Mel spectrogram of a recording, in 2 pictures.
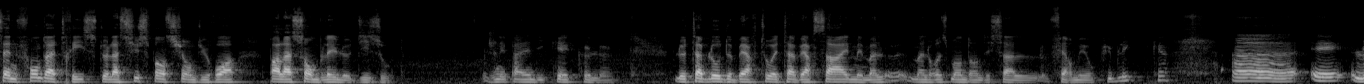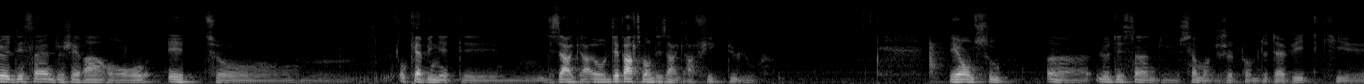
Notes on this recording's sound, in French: l’invité à l’ENS de Lyon pour cette conférence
